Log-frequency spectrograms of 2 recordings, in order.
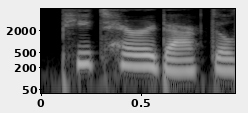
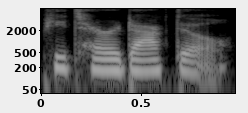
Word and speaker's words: pterodactyl: have to be like pterodactyl siblings cuz you're like a girl dude also you told me it's not really pronounced pterodactyl but he wiggled his fingers encouraging a response pterodactyl the p is silent Seuss laughed boy it's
